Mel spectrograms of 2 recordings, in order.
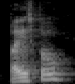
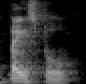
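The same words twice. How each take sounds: First: Baseball? asked with a rising, unsure tune; questioning rise. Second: Said in the usual way. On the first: Real, not acted. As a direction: make Baseball? a puzzled question, pitch going up at the end.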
